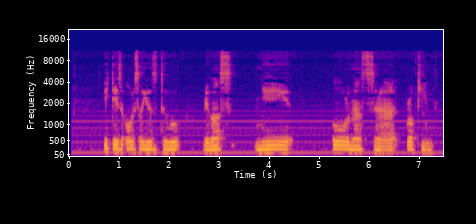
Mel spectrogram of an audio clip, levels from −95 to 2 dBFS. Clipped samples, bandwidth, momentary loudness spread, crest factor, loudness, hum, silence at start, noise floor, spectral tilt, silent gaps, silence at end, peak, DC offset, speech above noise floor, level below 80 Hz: under 0.1%; 11 kHz; 9 LU; 16 dB; -21 LUFS; none; 0.7 s; -48 dBFS; -6.5 dB/octave; none; 0.2 s; -6 dBFS; under 0.1%; 28 dB; -60 dBFS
